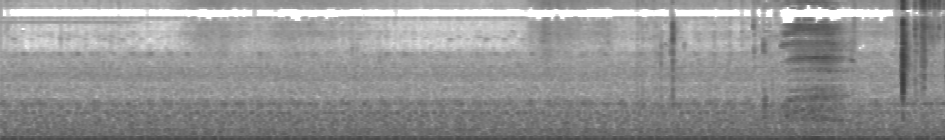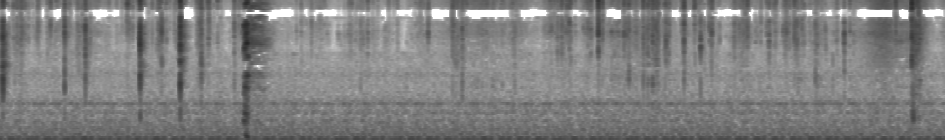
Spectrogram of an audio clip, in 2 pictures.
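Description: Steady low rumble inside the carriage of a diesel express train idling at a station. From about nine seconds in, plastic film crinkles and clicks as it is peeled off a wooden lunch box, with one sharp click about twelve seconds in.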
